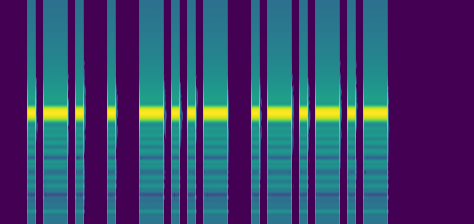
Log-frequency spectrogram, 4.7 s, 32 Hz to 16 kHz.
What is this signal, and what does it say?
Morse code, heard as a keyed tone, about 15 wpm, 700 Hz. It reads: REX.
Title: A Sound Of Thunder 15wpm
